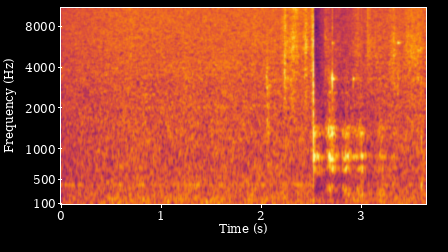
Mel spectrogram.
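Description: Blue sage being lit, a steady hiss of noise followed by a brief crackle and flicker of flame near the end.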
